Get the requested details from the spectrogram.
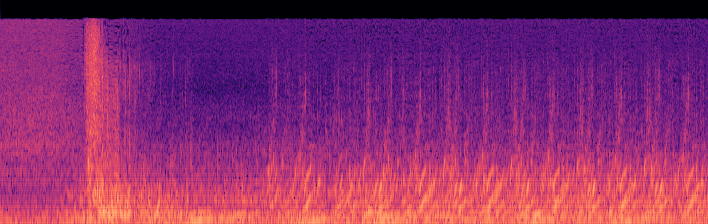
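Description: Water bubbles and gurgles steadily underwater.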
